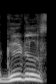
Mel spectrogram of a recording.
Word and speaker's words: Gödel: There's another discussion in that book, Emperor's New Mind, on the Gödel's theorem. Godel is a German, it's an Austrian word. It is pronounced as Gödel or Gödel.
